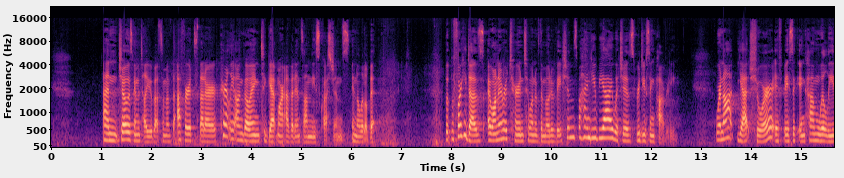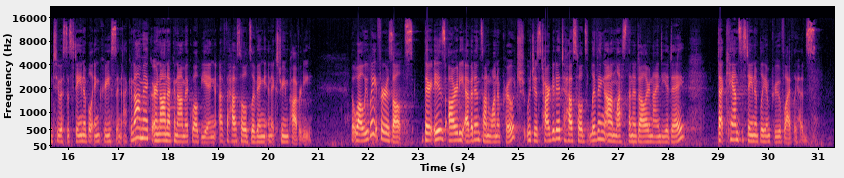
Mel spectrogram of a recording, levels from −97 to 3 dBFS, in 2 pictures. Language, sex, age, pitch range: English, female, 20-39, 165-215 Hz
